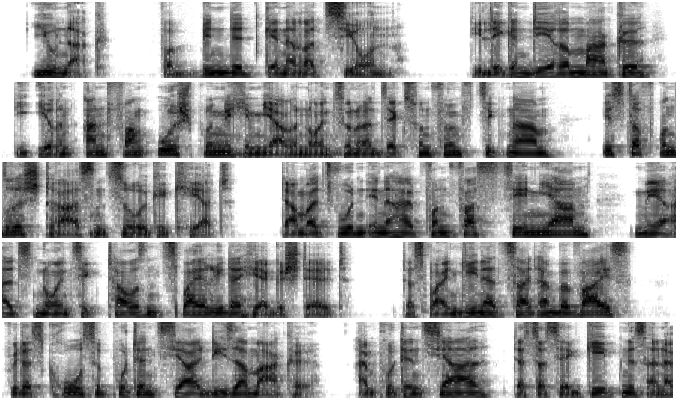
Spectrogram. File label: narration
